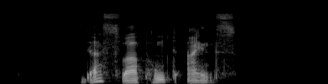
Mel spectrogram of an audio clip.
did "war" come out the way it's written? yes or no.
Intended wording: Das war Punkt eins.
yes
